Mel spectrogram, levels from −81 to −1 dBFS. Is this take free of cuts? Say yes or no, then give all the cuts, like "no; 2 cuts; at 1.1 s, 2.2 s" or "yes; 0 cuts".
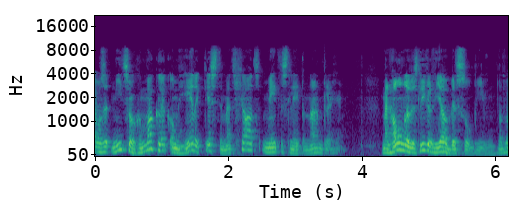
yes; 0 cuts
